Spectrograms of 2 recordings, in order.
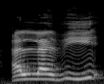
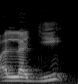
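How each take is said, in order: First: The middle consonant is a soft dh sound. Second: The middle consonant is a j sound. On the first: The speaker calls it right. "pastikan pakai zal" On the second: The speaker calls it wrong. "bukan pakai jim atau pakai zai"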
